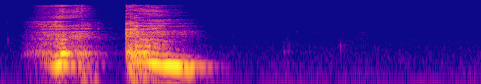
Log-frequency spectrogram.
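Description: A woman clearing her throat: two short, loud bursts back to back in the first second.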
